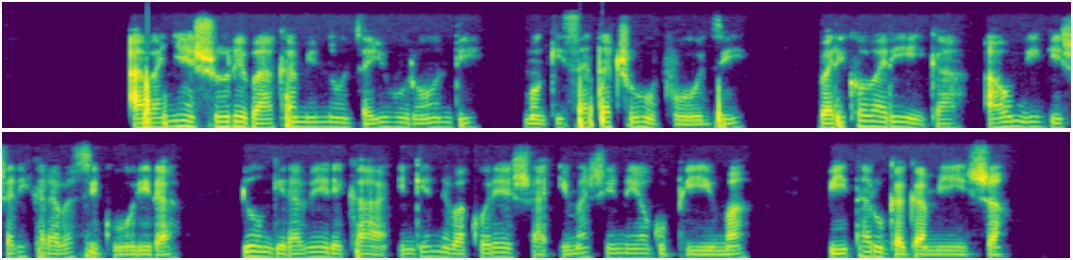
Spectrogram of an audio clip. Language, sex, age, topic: Rundi, male, 25-35, education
